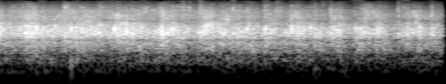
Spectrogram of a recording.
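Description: An audience claps steadily for the Lord, a dense, continuous patter of many hands at an even, lively level throughout, with no voices standing out.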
